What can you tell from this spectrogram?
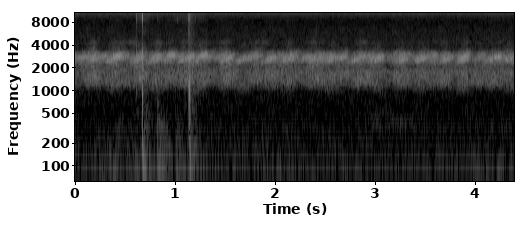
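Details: Many frogs gathered in a nighttime chorus, calling in a constant dense trill of croaks; two sharp taps stand out early before the steady chorus continues alone.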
